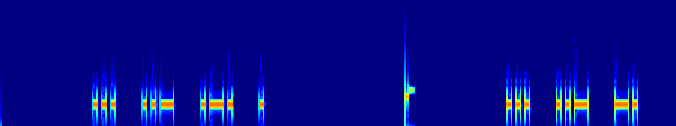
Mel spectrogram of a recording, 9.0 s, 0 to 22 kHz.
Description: Morse code, heard as a keyed tone, about 20 wpm, spaced as for 14 wpm, 690 Hz. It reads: SURE SUN
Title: 2x Character Spacing - Top 300 Words - 20wpm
